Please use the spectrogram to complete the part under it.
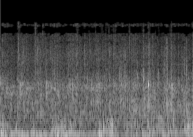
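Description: An audience at a Haitian pastors' conference gathering applauds, a steady wash of many hands clapping at moderate loudness for a few seconds.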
